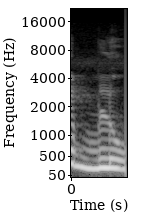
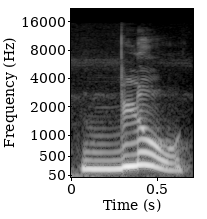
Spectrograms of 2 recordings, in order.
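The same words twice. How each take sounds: First: Second ब्लू said as "blyoo"; wrong-reading demo, ब्लू as "blyoo"; mispronounced with y-glide. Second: Said in the usual way. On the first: Shown as a demonstration. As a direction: put a "y" before the vowel in ब्लू. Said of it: "ब्लू नहीं पढ़ेंगे". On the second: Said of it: "इसको पढ़ेंगे".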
